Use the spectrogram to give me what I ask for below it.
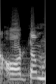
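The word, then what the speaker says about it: autumn: ऑटम, इसका pronunciation ऑटम हम लोग करते हैं, जहाँ एन साइलेंट होता है और हिंदी मीनिंग पतझड़।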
